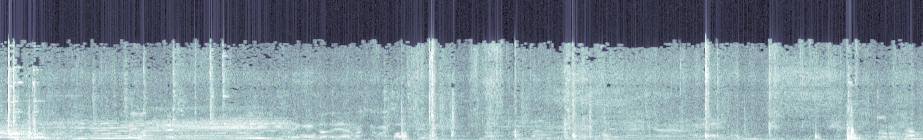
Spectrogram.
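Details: A very thin, dirty cow being coaxed to step down slowly gives a long, loud moo lasting almost three seconds that sags slightly in pitch, followed by clattering, knocks and a person's voice.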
